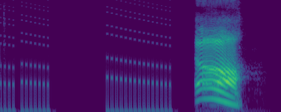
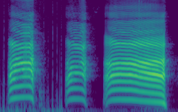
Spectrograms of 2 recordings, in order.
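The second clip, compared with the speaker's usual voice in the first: laughing; 9 semitones higher, 5 dB louder, much slower than usual. Real, not acted. Laughing at Clinton clip.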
